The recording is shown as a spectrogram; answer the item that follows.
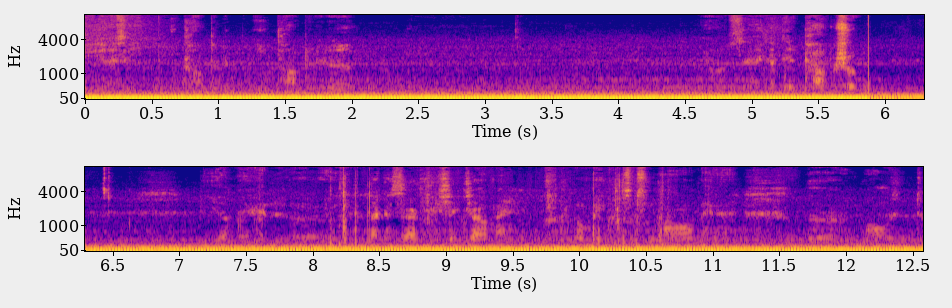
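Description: Semi-truck's diesel engine idling, a steady low rumble heard from inside the cab; it drops a little in level about six seconds in.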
